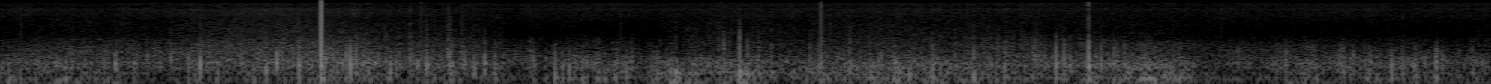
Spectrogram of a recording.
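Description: Long red fingernails scratch and rub across the fuzzy top of a dome-shaped fabric microphone cover. The result is a steady, muffled, low rustling rumble with occasional brief sharp scratchy clicks.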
